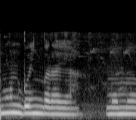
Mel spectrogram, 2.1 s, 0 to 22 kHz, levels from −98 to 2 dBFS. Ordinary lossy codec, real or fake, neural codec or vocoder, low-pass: none; real; none; 7.2 kHz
